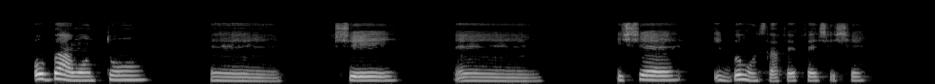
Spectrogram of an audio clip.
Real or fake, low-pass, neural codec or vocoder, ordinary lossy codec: real; 7.2 kHz; none; Opus, 32 kbps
